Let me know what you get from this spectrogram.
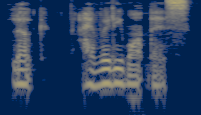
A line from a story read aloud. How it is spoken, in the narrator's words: the Canadian mutters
